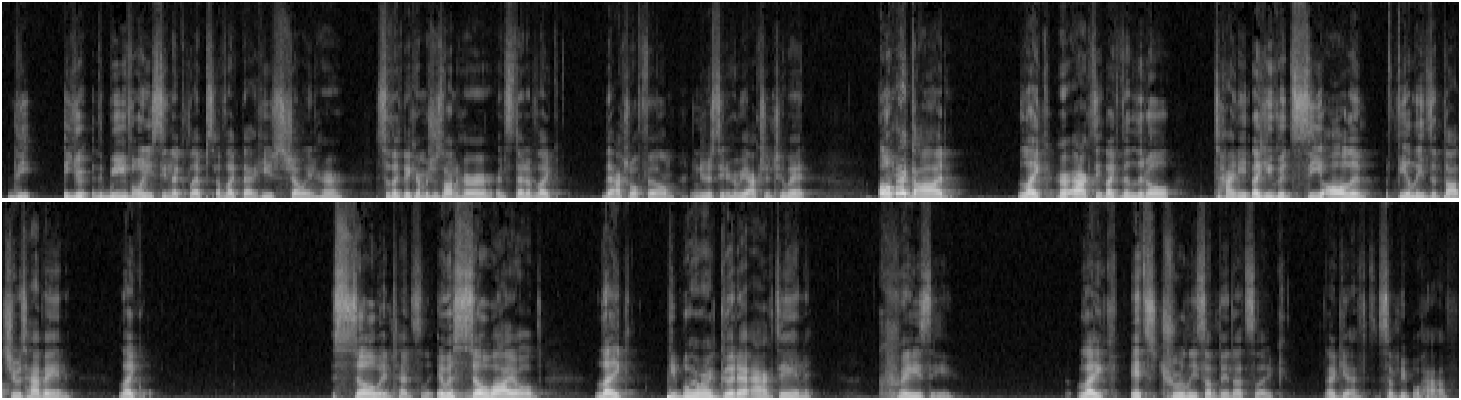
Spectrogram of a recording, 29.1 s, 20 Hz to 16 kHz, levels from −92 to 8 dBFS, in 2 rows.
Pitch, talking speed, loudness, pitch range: 135 Hz, 165 wpm, -22 LUFS, 110-160 Hz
